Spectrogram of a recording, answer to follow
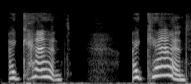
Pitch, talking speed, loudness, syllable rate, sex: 310 Hz, 125 wpm, -18 LUFS, 3.3 syllables/s, female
